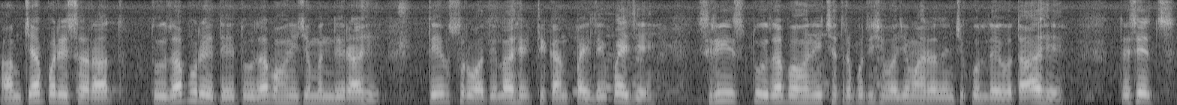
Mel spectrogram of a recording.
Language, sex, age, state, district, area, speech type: Marathi, male, 18-30, Maharashtra, Osmanabad, rural, spontaneous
